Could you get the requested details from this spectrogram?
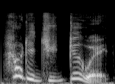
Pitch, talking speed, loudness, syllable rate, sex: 195 Hz, 260 wpm, -15 LUFS, 6.1 syllables/s, male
